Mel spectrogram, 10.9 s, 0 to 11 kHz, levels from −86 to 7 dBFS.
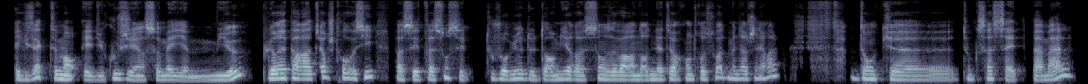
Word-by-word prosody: Exactement 125 +1 +1
et 120 -2 +1
du 110 0 -7
coup, 145 - -2
j'ai 125 -5 0
un 110 - 0
sommeil 115 -3 +1
mieux, 115 +5 +1
plus 140 - +4
réparateur 150 +2 +3
je - - -4
trouve 160 - -1
aussi, 170 +7 +1 0.2
enfin 130 - +1
c'est 125 +1 +5
de - - 0
toute - - -15
façon 125 +6 +1
c'est 165 -1 -3
toujours 135 -2 0
mieux 140 +2 +1
de 130 -3 -4
dormir 120 0 0
sans 125 0 +1
avoir 120 -1 +4
un 120 0 +1
ordinateur 125 +1 0
contre 130 0 -2
soi 175 +8 -2
de 165 - -7
manière 140 -1 -1
générale. 145 +10 -2 0.7
Donc 135 -3 -2
heu, 120 +2 -2
donc 130 -2 -7
ça 135 - +1
ça 135 -6 0
aide - - -8
pas 110 - 0
mal. 210 - +1
125 Hz, 220 wpm, -25 LUFS, 120-140 Hz, 0.7 s, c'est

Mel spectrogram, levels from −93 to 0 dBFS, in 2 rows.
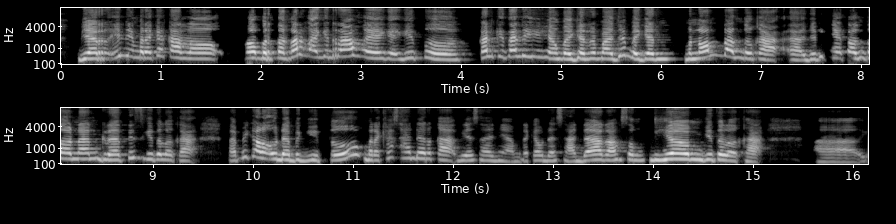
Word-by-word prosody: biar 330 +3 +4 0.2
ini, 480 0 -6
mereka 360 +5 +1
kalau 335 -3 +1 0.3
mau 360 +1 +7
bertengkar 350 +5 +4
makin 405 +1 -4
ramai 440 -5 +3
kayak 305 -2 -2
gitu, 355 -3 -1 0.4
kan 395 +3 +3
kita 420 0 0
nih 445 -2 -5 0.2
yang 320 - -1
bagian 315 +1 +3
remaja 330 +5 0
bagian 305 0 +4 0.3
menonton 395 +7 +2
tuh 325 -1 0
Kak, 290 -4 0
eee, 270 -2 -3
jadi 300 - -5
kayak 355 0 -6
tontonan 325 -2 0
gratis 280 +6 -3
gitu 300 -2 -5
lho 275 - -5
Kak, 235 -2 -7 0.3
tapi 245 +12 -10
kalau 350 -7 +4
udah 290 -2 +2
begitu, 260 +1 -4 0.3
mereka 265 +7 -7
sadar 355 -3 -5
Kak 260 -4 -5
biasanya, 245 -5 -10
mereka 250 +4 -11
udah 230 -1 -8
sadar, 240 +5 -1
langsung 260 0 -3
diem 295 +1 +6
gitu 285 -1 +2
lho 235 -4 0
Kak. 200 -2 -7 0.5
Eee. 185 -2 -12
310 Hz, 165 wpm, -25 LUFS, 265-355 Hz, 0.5 s, mau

